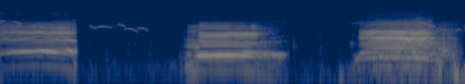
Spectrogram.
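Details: Cattle grazing in a rice field give three long, steady moos of about a second each, separated by short silences, with a quick warbled bird call in the first gap.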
